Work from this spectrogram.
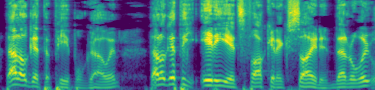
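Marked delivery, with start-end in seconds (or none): none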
